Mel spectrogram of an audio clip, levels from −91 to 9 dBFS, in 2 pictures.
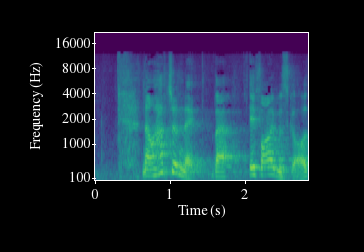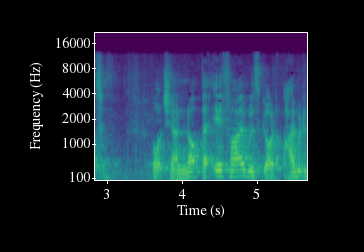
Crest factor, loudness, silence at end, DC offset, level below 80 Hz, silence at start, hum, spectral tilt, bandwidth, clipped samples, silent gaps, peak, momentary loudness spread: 18 dB; -18 LUFS; 0 s; under 0.1%; -56 dBFS; 0.3 s; none; -5.5 dB/octave; 12.5 kHz; under 0.1%; none; -2 dBFS; 10 LU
